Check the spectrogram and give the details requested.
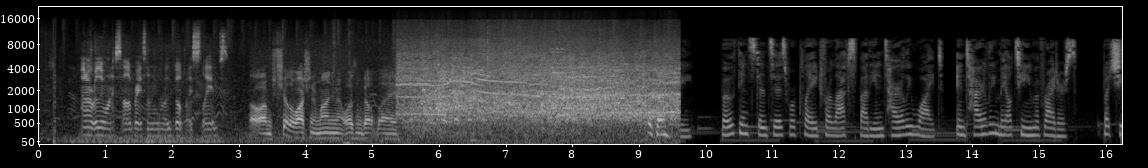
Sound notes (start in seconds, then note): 5.4 obnoxious laughter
